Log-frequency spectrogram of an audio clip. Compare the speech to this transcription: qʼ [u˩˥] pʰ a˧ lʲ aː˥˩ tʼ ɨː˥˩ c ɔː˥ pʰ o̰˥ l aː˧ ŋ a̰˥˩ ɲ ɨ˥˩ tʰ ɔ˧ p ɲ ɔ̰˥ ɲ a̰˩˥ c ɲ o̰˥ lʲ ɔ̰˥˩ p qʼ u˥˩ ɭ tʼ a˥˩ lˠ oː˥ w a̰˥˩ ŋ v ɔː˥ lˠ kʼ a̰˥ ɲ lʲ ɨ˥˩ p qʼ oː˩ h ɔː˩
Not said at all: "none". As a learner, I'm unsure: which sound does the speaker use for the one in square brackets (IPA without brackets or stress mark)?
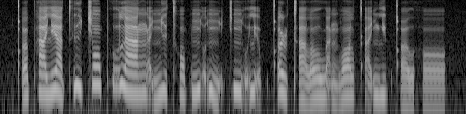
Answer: u˩˥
